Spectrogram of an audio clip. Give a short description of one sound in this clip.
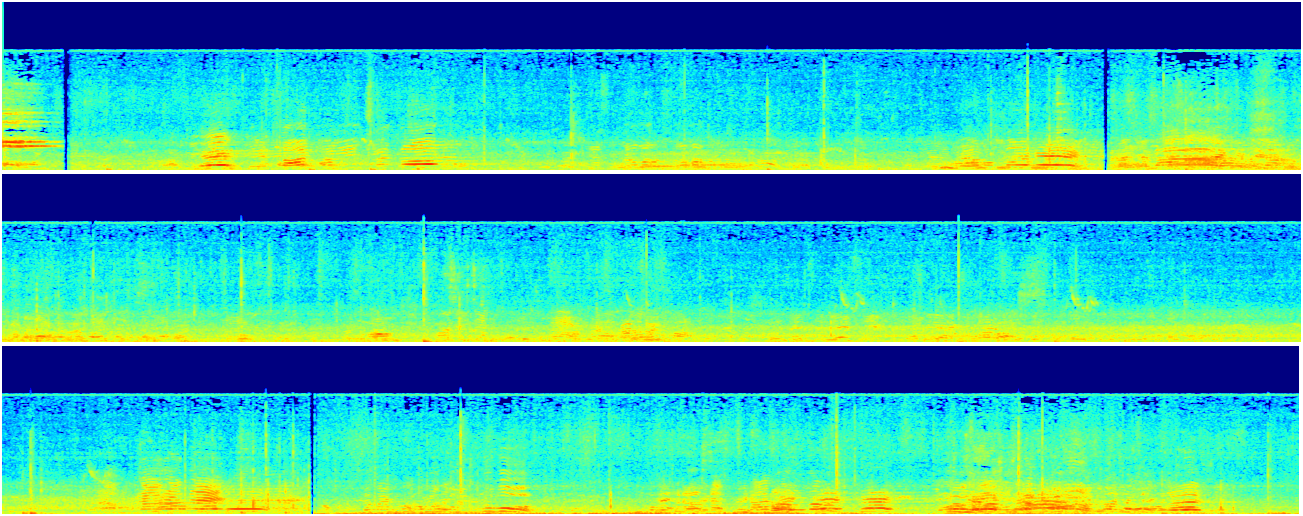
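Men shout to each other outdoors across a field.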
